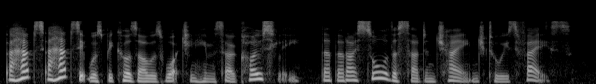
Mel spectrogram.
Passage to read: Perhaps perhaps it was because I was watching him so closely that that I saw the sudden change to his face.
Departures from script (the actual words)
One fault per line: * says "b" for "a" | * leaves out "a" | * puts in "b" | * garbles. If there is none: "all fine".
all fine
